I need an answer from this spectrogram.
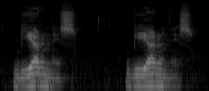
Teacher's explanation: the v sound in Spanish, that it's half a b, half a v, much more almost a a b sound.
